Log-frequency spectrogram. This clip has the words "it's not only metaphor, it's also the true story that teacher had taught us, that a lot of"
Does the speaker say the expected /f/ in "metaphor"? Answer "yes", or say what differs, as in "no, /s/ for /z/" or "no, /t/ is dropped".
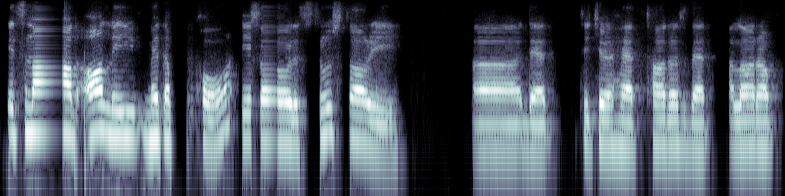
no, /p/ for /f/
